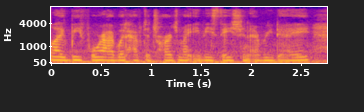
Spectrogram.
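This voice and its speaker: A very fast pace over noticeable background noise. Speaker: van life vlogger. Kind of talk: casual vlog talk.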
